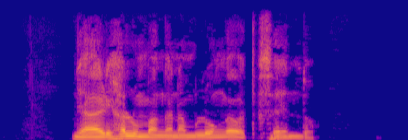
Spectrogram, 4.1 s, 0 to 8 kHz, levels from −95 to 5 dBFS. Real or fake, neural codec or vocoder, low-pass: real; none; 7.2 kHz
